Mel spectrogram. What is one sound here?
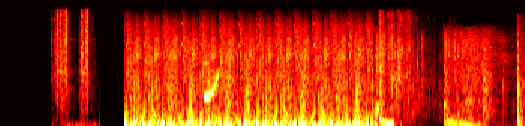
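A machine gun fires a rapid burst of shots.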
